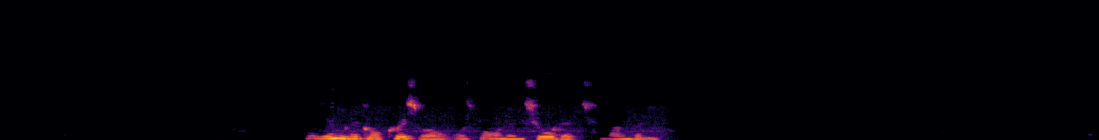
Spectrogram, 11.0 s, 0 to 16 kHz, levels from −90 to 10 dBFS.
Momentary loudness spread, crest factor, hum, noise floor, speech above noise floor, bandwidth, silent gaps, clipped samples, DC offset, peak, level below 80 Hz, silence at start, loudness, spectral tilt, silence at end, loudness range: 23 LU; 22 dB; none; under -90 dBFS; over 71 dB; 4.7 kHz; none; under 0.1%; under 0.1%; -2 dBFS; -68 dBFS; 3.1 s; -19 LUFS; -10 dB/octave; 4.4 s; 16 LU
